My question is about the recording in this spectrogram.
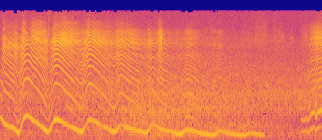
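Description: Beatboxer's mouth-made pitched effect: a run of about nine swooping, falling glides, each about half a second long, the whole run sinking lower in pitch until it stops a little before the end.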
